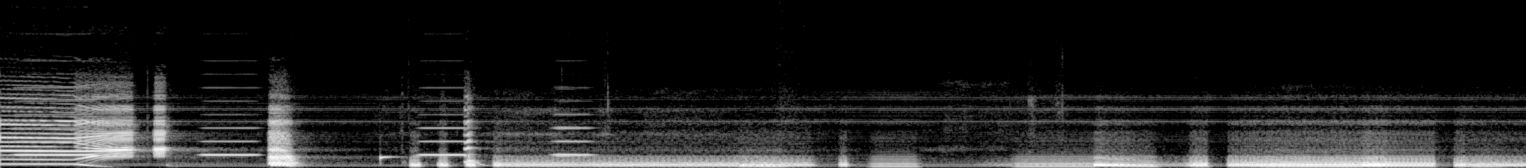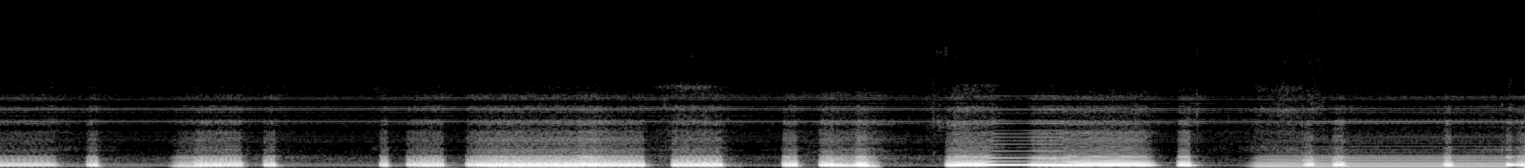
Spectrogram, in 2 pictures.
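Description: Ciat-Lonbarde Plumbutter analog synthesizer running a rhythmic feedback patch in which each module clocks the others in a loop. A many-harmonic tone dives in pitch at the start, then short beeps and buzzy low drones cut in and out in irregular, stuttering bursts.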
